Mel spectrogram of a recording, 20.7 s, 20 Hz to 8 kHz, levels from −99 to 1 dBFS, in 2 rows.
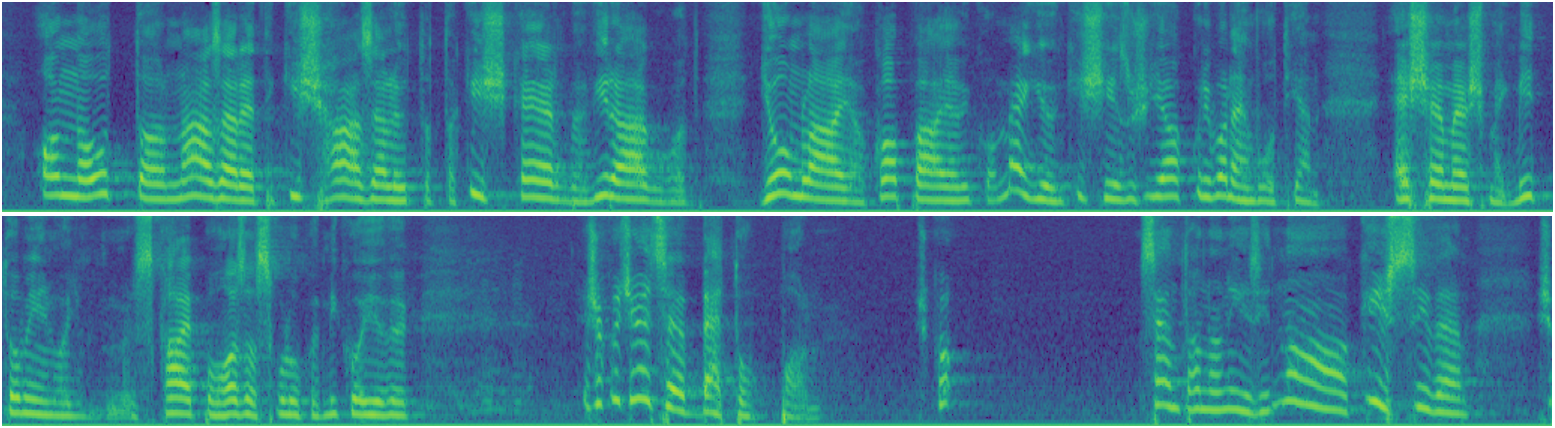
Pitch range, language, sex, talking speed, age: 200-280 Hz, Hungarian, male, 135 wpm, 60-79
